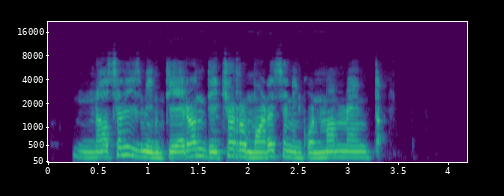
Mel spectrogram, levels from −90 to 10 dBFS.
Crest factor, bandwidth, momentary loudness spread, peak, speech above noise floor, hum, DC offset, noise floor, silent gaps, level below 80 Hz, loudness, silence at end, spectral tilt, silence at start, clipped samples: 16 dB; 7.8 kHz; 9 LU; -4 dBFS; 48 dB; none; under 0.1%; -67 dBFS; none; -60 dBFS; -19 LUFS; 0.85 s; -6 dB/octave; 0.25 s; under 0.1%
